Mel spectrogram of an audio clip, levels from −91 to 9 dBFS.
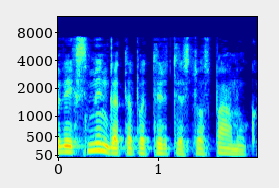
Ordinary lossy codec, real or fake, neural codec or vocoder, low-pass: AAC, 32 kbps; fake; codec, 16 kHz, 16 kbps, FunCodec, trained on Chinese and English, 50 frames a second; 7.2 kHz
